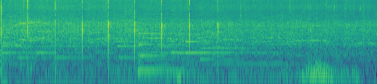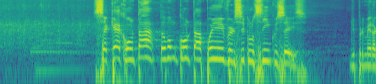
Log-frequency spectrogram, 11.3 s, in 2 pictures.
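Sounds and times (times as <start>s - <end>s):
sharper rhythmic claps: 0.0s - 7.4s
audience applause: 0.0s - 7.7s
sustained keyboard chords: 0.0s - 9.1s
speech: 7.2s - 11.2s.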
